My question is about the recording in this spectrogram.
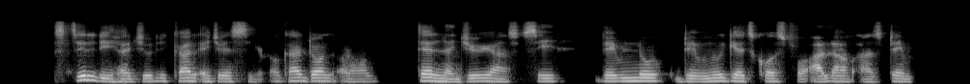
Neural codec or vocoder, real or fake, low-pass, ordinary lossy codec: codec, 16 kHz, 0.8 kbps, ZipCodec; fake; none; none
